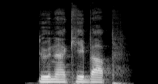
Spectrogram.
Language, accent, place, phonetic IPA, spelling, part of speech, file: German, Germany, Berlin, [ˈdøːnɐˌkeːbap], Döner Kebap, noun, De-Döner Kebap.ogg
- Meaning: alternative form of Döner Kebab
